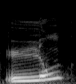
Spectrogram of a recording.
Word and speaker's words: long: and then okay so long remember you don't pronounce the final J will become long okay so fanatically it's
